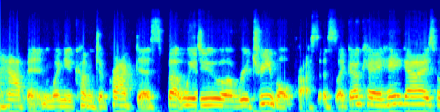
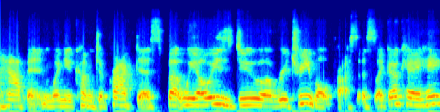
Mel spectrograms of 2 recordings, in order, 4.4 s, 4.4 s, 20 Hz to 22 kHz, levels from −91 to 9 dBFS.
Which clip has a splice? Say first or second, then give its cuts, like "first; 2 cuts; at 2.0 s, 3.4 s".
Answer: first; 1 cut; at 1.9 s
